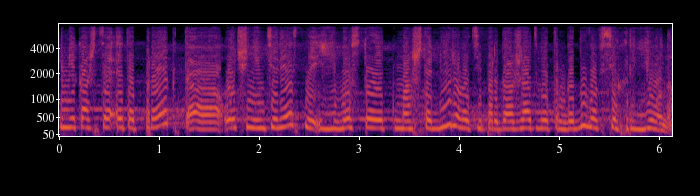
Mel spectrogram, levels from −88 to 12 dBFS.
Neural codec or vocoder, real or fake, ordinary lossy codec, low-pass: vocoder, 44.1 kHz, 128 mel bands, Pupu-Vocoder; fake; none; 7.2 kHz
